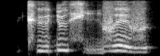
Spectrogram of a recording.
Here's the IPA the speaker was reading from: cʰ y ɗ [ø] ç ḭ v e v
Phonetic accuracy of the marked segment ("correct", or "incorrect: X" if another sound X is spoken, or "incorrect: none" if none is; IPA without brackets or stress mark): incorrect: y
